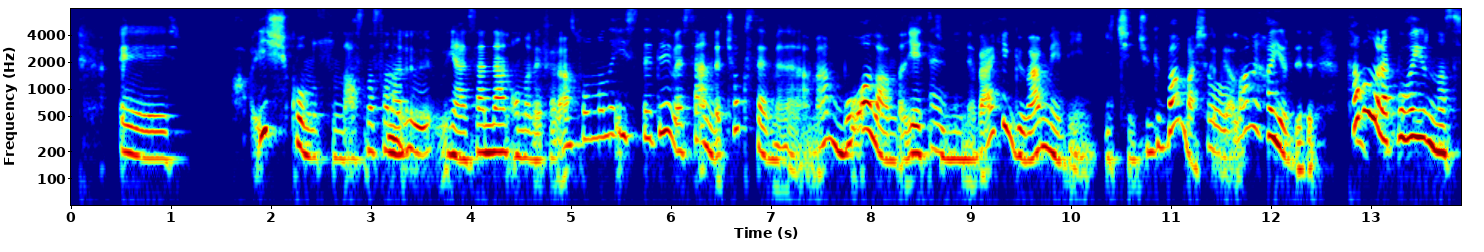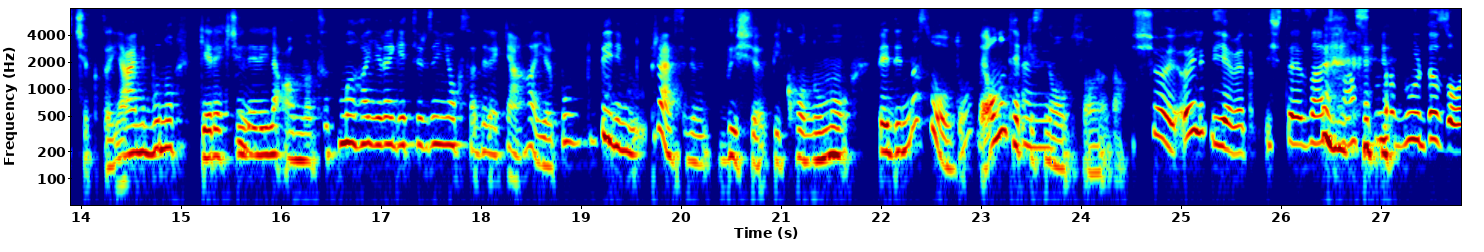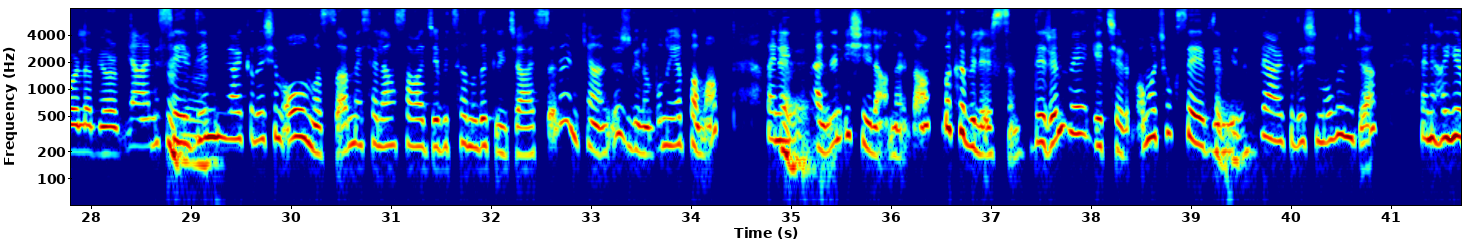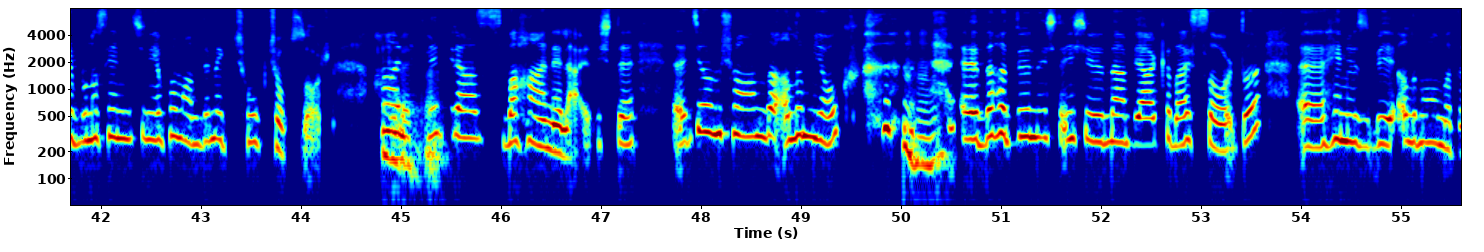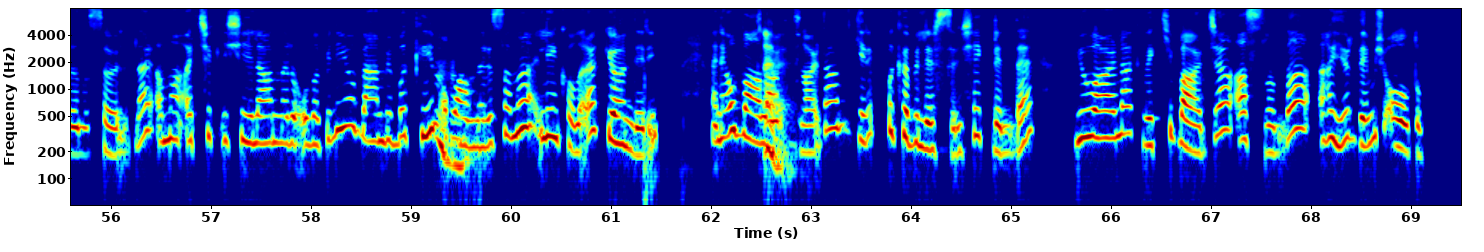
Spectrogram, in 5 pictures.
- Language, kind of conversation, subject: Turkish, podcast, Bir konuda “hayır” demek zor geldiğinde nasıl davranırsın?
- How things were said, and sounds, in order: tapping; chuckle; unintelligible speech; other background noise; chuckle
